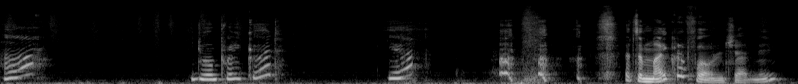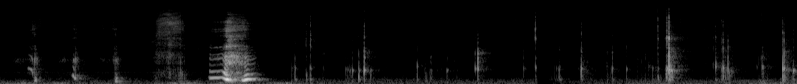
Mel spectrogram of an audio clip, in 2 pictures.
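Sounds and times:
speech: 2.0 - 2.9, 3.9 - 4.3, 6.3 - 7.9, 10.1 - 10.6
light cream golden retriever chewing on a hard nylon bone: 10.8 - 15.9.

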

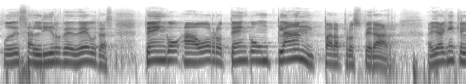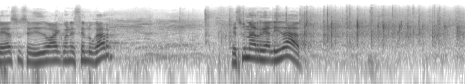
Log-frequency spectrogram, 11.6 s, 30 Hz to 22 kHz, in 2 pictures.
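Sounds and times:
speech: 0.0 - 7.6, 8.7 - 9.8
light polite audience applause: 8.0 - 11.6.

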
